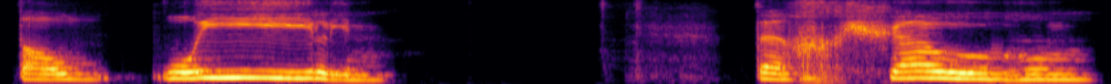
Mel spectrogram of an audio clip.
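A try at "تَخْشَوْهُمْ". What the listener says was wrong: Oke, masih PR huruf ho-nya. Posisi mulutnya perhatikan.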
